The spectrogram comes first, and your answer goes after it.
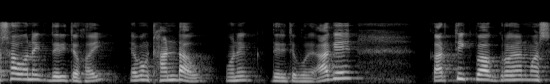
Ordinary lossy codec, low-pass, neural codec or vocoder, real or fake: none; 7.2 kHz; none; real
